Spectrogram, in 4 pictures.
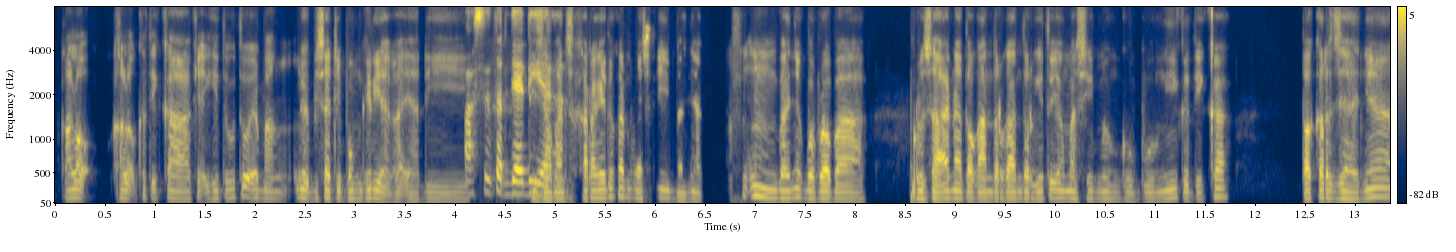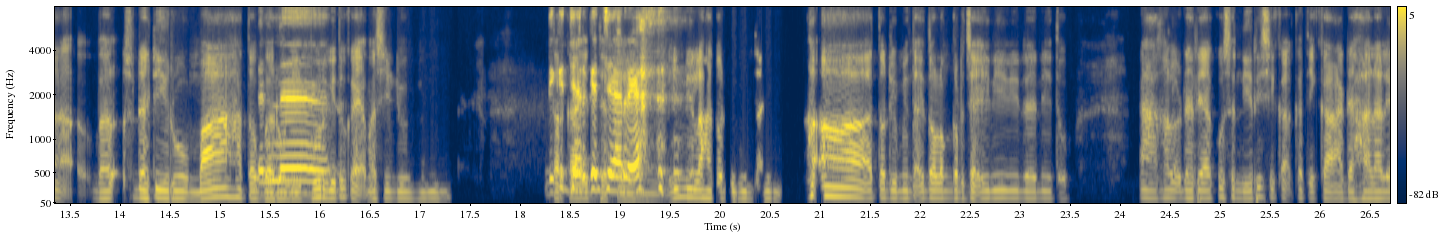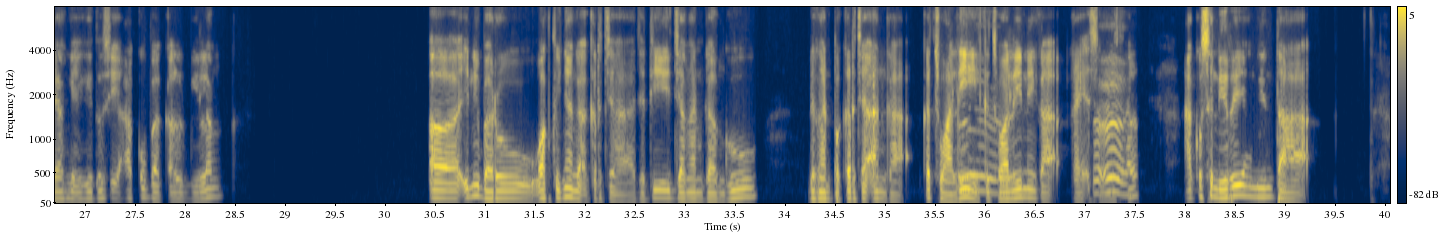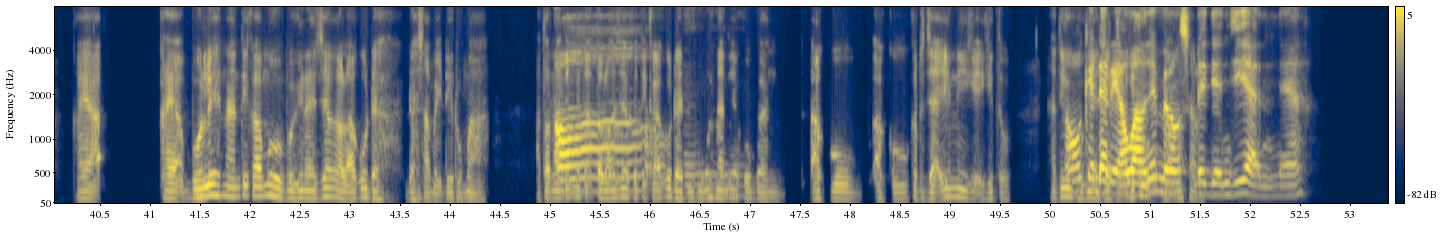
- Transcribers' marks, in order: "menghubungi" said as "menggubungi"; in English: "deadline"; chuckle; tapping; drawn out: "oke"
- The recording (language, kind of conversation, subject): Indonesian, podcast, Apa yang Anda lakukan untuk menjaga kesehatan mental saat bekerja?
- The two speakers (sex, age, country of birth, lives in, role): female, 45-49, Indonesia, Indonesia, host; male, 25-29, Indonesia, Indonesia, guest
